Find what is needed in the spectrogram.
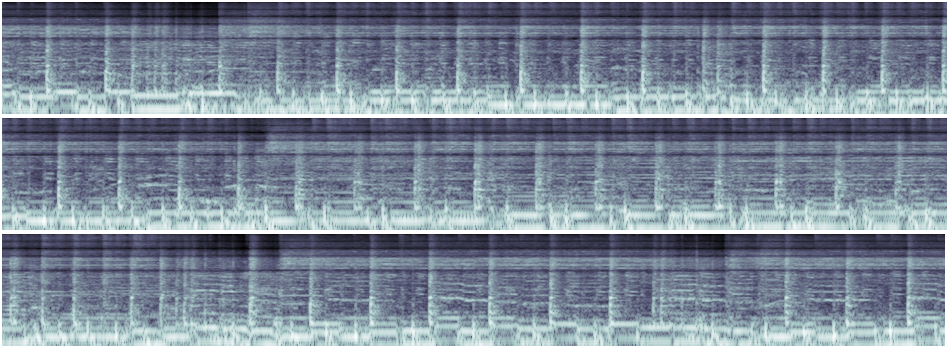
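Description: Live ska-punk band playing a loud, fast instrumental passage with no singing: a full drum kit hitting snare and bass drum in a busy, steady rhythm under electric guitar, bass and trombone.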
